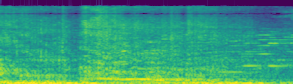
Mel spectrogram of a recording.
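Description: A big cat's roar sound effect, starting abruptly and loud over booming intro music, its pitch falling as it trails off.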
